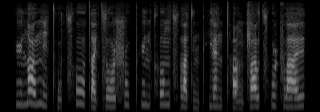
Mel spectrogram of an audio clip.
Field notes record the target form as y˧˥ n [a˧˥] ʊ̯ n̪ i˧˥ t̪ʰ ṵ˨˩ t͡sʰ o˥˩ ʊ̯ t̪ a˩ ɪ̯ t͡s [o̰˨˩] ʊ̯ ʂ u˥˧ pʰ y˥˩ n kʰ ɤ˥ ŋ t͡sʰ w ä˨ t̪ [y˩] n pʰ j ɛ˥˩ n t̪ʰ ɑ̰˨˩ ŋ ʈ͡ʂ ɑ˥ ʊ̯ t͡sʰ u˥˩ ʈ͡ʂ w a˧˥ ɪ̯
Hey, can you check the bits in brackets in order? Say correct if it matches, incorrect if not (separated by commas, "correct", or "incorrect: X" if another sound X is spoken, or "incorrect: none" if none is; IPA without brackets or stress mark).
incorrect: ɑ˧˥, incorrect: o˧˥, correct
